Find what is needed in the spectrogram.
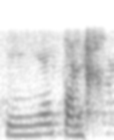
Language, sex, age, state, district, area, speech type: Hindi, female, 18-30, Rajasthan, Karauli, rural, conversation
